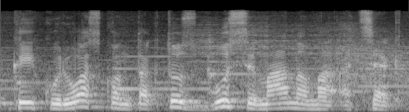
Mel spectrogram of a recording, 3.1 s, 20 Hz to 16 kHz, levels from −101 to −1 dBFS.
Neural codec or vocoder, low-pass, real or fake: none; 10.8 kHz; real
